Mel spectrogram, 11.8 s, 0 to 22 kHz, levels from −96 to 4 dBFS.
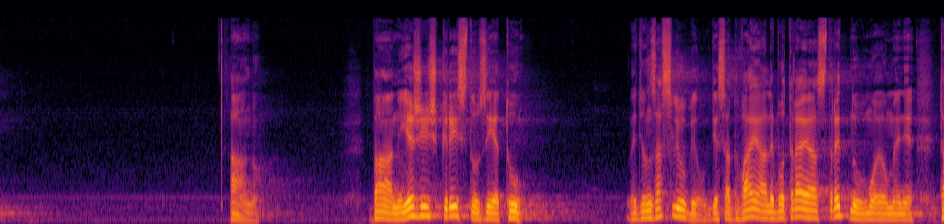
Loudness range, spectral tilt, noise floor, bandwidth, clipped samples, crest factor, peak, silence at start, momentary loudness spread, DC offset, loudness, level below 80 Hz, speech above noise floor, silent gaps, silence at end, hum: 16 LU; -6 dB/octave; -60 dBFS; 15.5 kHz; under 0.1%; 20 dB; -2 dBFS; 2.9 s; 14 LU; under 0.1%; -20 LUFS; -52 dBFS; 42 dB; none; 0 s; none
